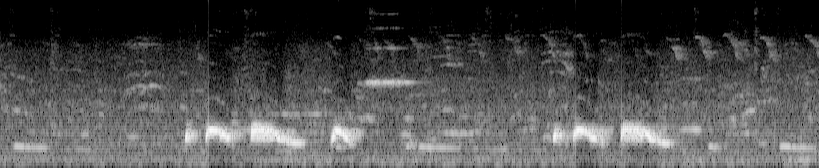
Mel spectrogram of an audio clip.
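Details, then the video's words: Local spotted dove used as a lure calling twice, each burst a short series of three husky coos with a drawn-out, falling middle note, separated by several seconds of quiet and a faint high whistle. "Tekukur lokal buat pancingan"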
